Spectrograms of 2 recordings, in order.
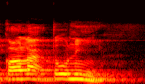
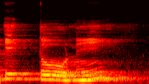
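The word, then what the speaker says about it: ائتوني: Itu kalau disambungkan bacanya qala tuni. Kalau diputus misalkan qol, nah terus mulai mengucapkan sendiri, apa itu bacanya? Ya, bacanya aslinya ituni ya. Tapi karena ada i'lal kan, kita belajar i'lal juga menjadi ituni.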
